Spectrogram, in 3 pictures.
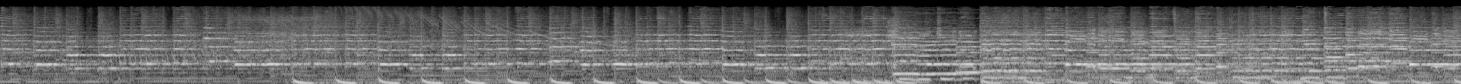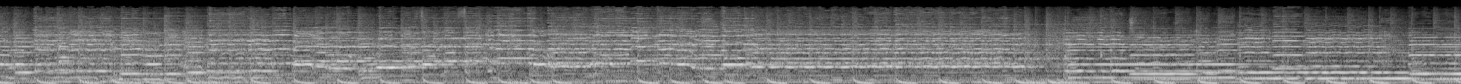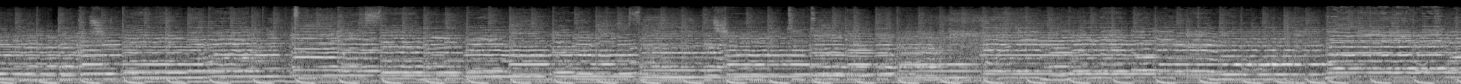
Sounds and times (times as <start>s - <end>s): Violin, fiddle: 0.0s - 43.8s.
